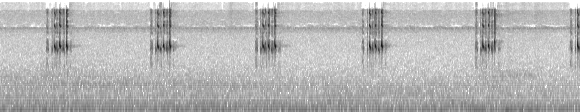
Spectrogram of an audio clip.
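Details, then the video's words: One lonely cricket chirping alone in a real recording: short, high, bright chirps of a few quick pulses each, repeated about once a second against a quiet, faint background hiss. "The sound of one lonely cricket"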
